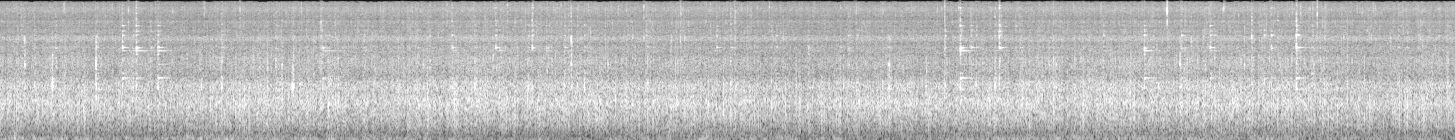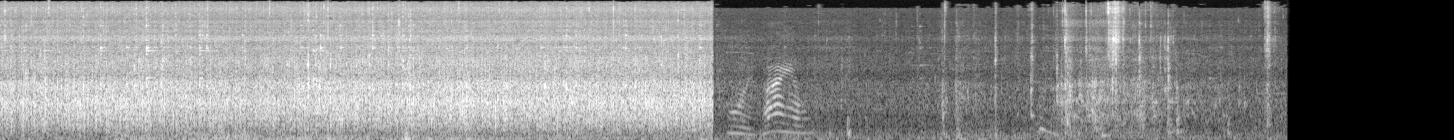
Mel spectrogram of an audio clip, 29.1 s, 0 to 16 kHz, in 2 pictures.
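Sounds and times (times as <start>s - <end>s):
raindrop ticks: 0.0s - 21.7s
rain falling: 0.0s - 23.6s.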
